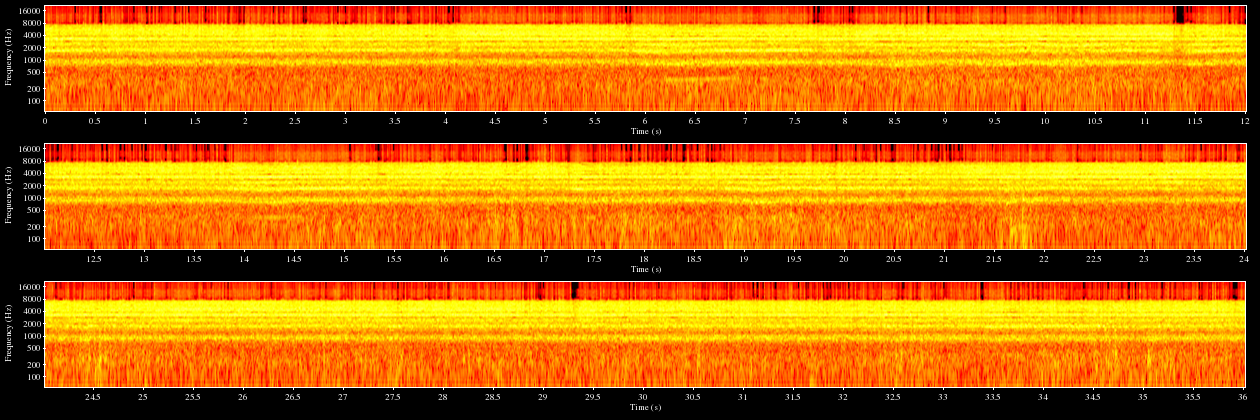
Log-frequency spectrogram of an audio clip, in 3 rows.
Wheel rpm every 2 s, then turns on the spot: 230, 230, 230, 220, 220, 220, 230, 230, 230, 230, 230, 230, 230, 230, 230, 230, 230, 230.
none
